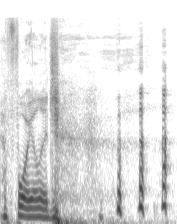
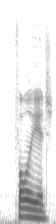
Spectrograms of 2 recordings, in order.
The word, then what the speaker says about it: foliage: flowers apparently just spoilage or foliage foilage yes foliage that's a cool mist pronunciation of that word foilage do you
